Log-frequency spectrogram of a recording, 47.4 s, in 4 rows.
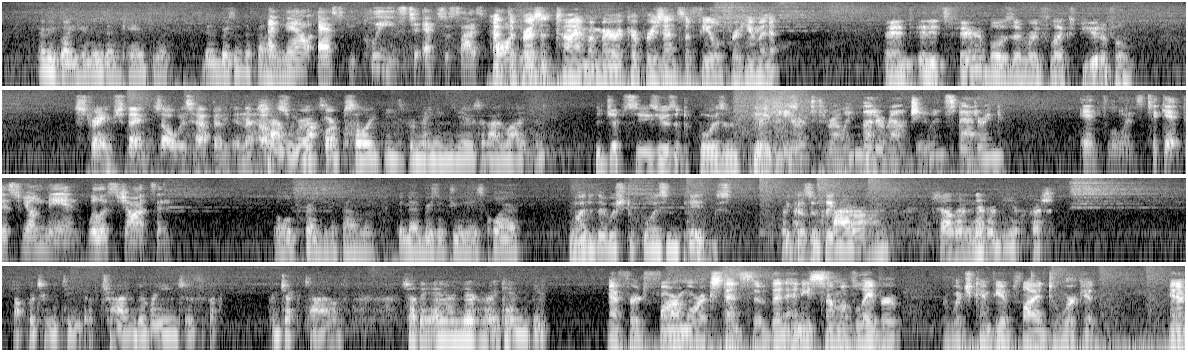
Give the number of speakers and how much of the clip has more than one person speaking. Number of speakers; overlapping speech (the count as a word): eight, about 7%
